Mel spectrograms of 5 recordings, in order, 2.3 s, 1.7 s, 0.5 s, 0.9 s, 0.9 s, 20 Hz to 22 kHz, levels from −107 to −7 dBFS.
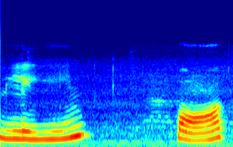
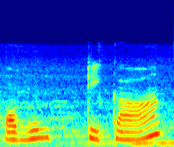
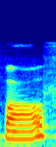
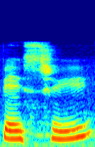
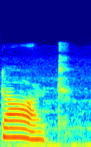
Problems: constant background noise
